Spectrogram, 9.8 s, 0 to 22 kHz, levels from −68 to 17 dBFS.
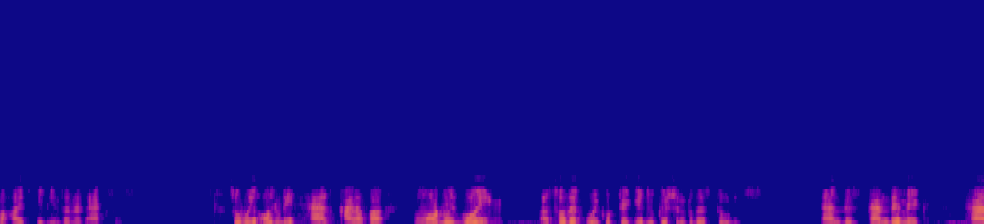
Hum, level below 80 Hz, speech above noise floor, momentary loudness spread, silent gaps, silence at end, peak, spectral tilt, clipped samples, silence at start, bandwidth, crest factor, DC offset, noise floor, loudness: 60 Hz at -70 dBFS; -64 dBFS; 45 dB; 13 LU; none; 0 s; -6 dBFS; -7 dB/octave; under 0.1%; 0 s; 4.9 kHz; 20 dB; under 0.1%; -70 dBFS; -25 LUFS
